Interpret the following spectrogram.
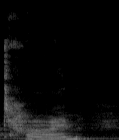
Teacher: time with that aspiration, that puff of air right at the beginning of the word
